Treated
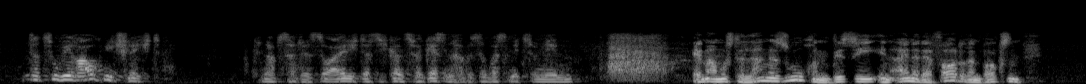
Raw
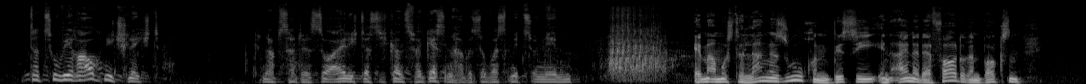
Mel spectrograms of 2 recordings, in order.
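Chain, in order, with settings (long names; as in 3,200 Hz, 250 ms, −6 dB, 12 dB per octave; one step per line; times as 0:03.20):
partials spread apart or drawn together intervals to 88%
Butterworth low-pass 4,000 Hz 96 dB per octave
level +6 dB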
